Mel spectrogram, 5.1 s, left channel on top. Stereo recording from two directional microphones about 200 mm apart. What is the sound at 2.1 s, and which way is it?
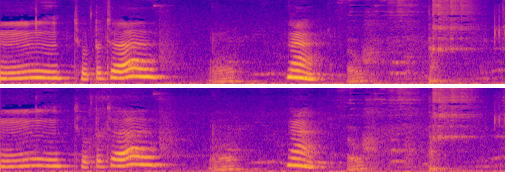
Speech, 5° left (ahead or behind).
